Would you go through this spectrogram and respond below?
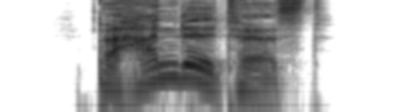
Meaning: inflection of behandeln: 1. second-person singular preterite 2. second-person singular subjunctive II
- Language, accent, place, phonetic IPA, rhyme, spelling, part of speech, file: German, Germany, Berlin, [bəˈhandl̩təst], -andl̩təst, behandeltest, verb, De-behandeltest.ogg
